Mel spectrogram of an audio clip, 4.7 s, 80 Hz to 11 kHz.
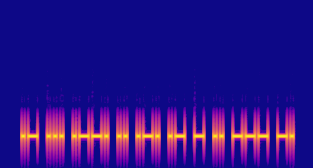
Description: Morse code, heard as a keyed tone, about 25 wpm, 700 Hz. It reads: ASPIRATION
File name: 10 Letter Words - First 3 Letters Given - 25wpm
